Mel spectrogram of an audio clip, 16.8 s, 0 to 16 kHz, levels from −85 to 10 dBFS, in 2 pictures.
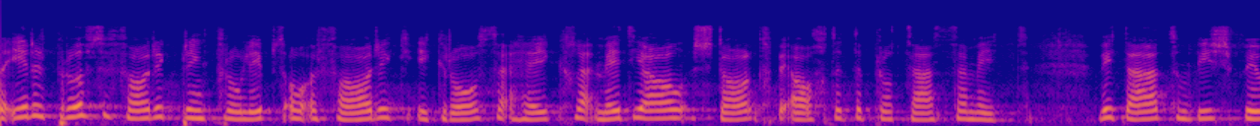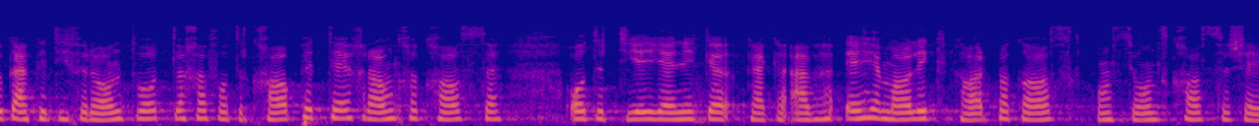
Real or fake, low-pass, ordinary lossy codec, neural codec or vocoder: fake; 7.2 kHz; none; codec, 16 kHz, 16 kbps, FreqCodec, smaller model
